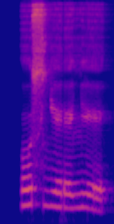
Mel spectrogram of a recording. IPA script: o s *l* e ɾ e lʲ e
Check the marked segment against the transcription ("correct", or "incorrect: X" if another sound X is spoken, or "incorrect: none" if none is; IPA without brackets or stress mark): incorrect: ʎ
